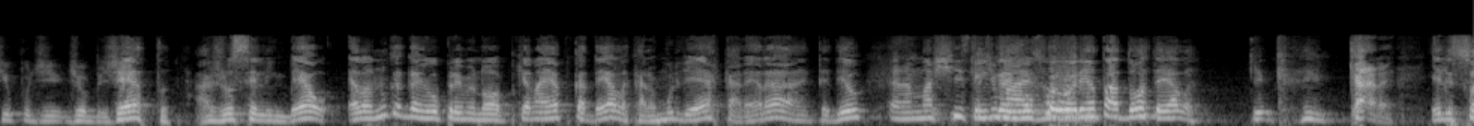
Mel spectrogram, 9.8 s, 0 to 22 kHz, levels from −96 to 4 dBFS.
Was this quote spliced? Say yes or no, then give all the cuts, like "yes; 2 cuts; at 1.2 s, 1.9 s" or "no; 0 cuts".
yes; 1 cut; at 1.2 s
